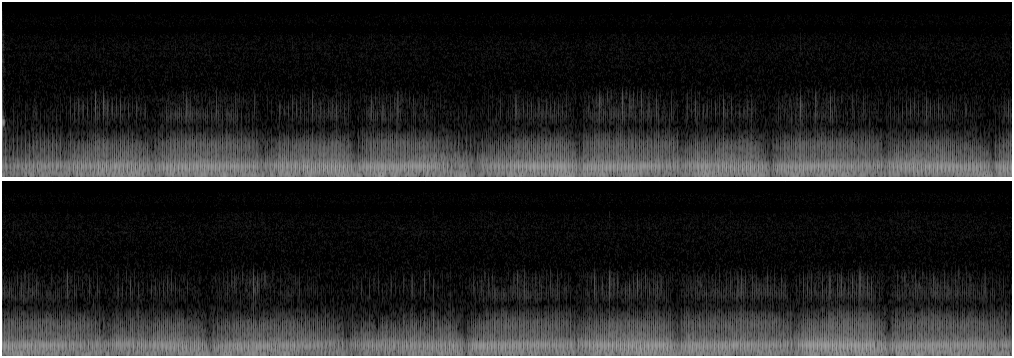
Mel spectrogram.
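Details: Ragdoll cat named Nagi purring while falling asleep indoors: a steady low rumbling purr in rhythmic pulses, each breath cycle roughly every one to one and a half seconds, continuous throughout with a faint higher buzz.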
